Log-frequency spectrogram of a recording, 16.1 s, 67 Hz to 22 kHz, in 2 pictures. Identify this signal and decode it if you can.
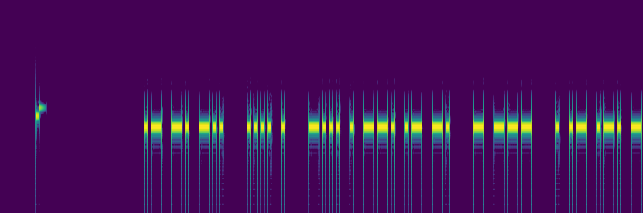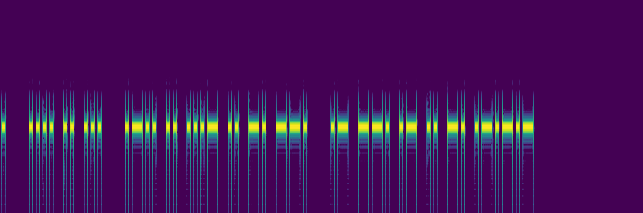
Morse code, heard as a keyed tone, about 28 wpm, 700 Hz. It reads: AND HE BEGAN TO EARN HIS LIVING AGAIN.
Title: Sentences from Top 1500 Words 28wpm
